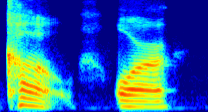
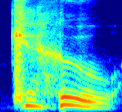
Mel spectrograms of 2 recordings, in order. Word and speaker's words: Khoo: And like K-H-O-O is pronounced Koo. Some people pronounce it Ko or Kahoo.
